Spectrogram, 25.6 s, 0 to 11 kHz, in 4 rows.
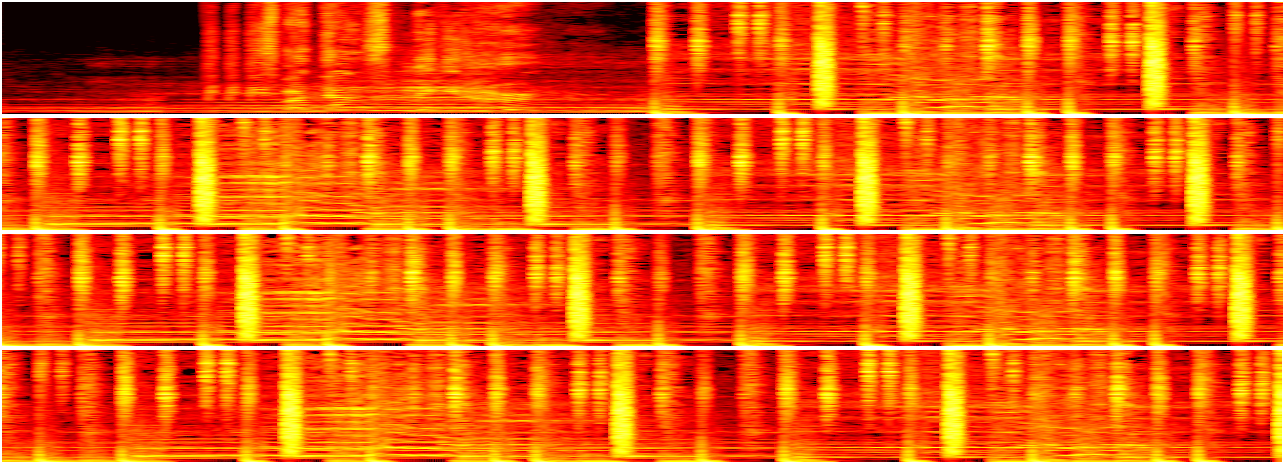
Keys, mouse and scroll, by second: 3.8 click, 4.6 click, 6.6 alt+scroll down 1, 7.0 space, 7.0 click, 11.0 alt+scroll up 1, 11.4 space, 11.5 click, 13.4 b, 14.2 right click, 16.6 click, 21.1 space, 21.3 click, 21.6 space, 22.5 click, 22.6 space, 23.1 right click, 24.0 click, 24.5 alt+scroll down 1.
